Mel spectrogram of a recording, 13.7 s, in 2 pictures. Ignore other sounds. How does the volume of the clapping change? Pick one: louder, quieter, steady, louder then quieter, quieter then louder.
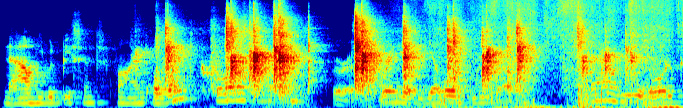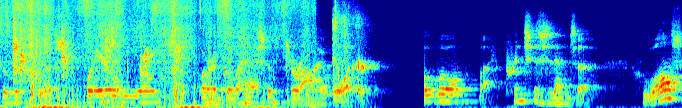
quieter.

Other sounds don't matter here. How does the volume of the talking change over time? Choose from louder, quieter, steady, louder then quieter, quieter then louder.
steady.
